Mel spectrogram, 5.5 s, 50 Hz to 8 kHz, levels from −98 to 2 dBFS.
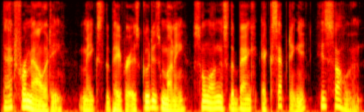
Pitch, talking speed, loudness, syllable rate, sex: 105 Hz, 200 wpm, -19 LUFS, 5.5 syllables/s, male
